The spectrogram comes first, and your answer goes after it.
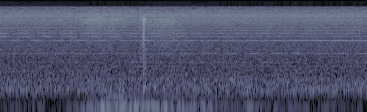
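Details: Anycubic Photon Zero resin printer, homing after flipping the leadscrew nut to cure a Z-axis squeal and refitting the top plate: faint even motor hum with no squeak or scraping as the build plate travels; normal, smooth Z-axis homing.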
